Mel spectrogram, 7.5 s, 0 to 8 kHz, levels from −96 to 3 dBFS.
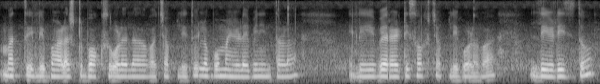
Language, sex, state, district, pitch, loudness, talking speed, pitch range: Kannada, male, Karnataka, Bidar, 190 Hz, -20 LUFS, 150 wpm, 185-200 Hz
